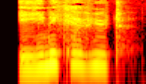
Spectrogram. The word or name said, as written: enkeltkahyt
